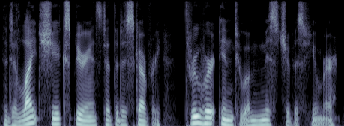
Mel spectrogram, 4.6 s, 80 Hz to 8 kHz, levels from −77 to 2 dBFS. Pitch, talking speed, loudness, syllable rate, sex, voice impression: 110 Hz, 170 wpm, -19 LUFS, 5.8 syllables/s, male, masculine, middle-aged, tensed, bright, soft, fluent, sincere, calm, friendly, reassuring, kind, modest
